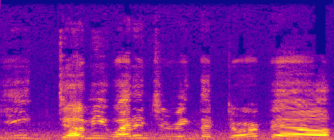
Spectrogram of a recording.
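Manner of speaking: mock-angry self-rebuke; self-scolding. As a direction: tell yourself off, half laughing. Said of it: "I'm like".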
